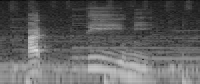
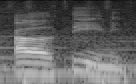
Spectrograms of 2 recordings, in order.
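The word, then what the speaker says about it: التين: Contoh alif lam syamsiah dalam surah At-Tin banyak sekali, salah satunya At-Tini. Kita tidak membacanya dengan Al-Tini.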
